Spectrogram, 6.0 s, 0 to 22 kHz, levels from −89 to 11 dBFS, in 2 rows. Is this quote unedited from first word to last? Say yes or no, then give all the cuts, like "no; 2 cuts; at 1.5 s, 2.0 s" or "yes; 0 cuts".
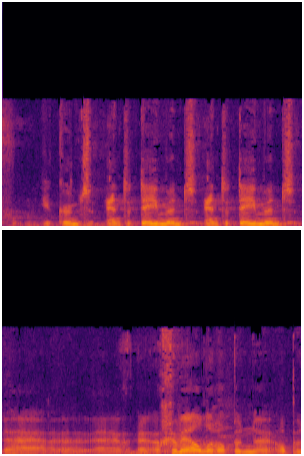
no; 1 cut; at 2.0 s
